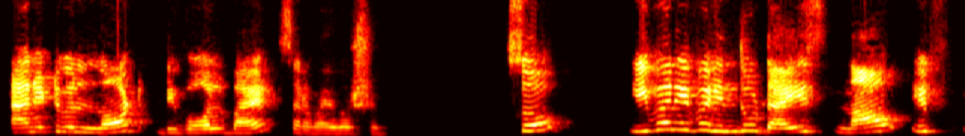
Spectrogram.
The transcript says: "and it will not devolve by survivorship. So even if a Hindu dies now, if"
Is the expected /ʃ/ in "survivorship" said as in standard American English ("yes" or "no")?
yes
